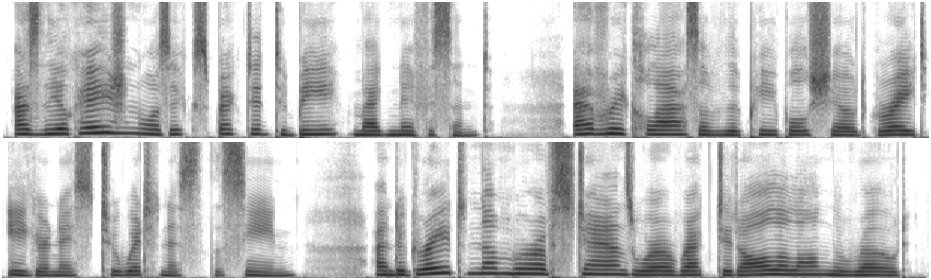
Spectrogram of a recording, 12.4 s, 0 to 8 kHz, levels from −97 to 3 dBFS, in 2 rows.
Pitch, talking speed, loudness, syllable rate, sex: 240 Hz, 155 wpm, -20 LUFS, 4.8 syllables/s, female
